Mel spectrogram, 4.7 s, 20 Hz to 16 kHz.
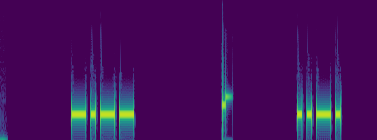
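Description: Morse code, heard as a keyed tone, about 20 wpm, 700 Hz. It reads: Y F
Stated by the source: Single letter and number Morse drill at 20 wpm, from N4LCD.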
